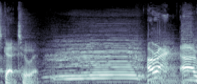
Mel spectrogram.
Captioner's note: cow moos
